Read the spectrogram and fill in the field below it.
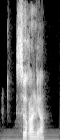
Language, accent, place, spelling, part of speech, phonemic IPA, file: French, France, Lyon, seringa, noun, /sə.ʁɛ̃.ɡa/, LL-Q150 (fra)-seringa.wav
- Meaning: 1. sweet mock orange (Philadelphus coronarius) 2. hence any of several flowering plants of the genus Philadelphus 3. any of several flowering plants of the genus Syringa such as the lilacs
